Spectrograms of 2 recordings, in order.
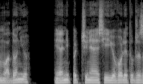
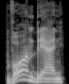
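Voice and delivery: angry shout; 5 semitones higher than usual. Acted. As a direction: drive her out with fury. Old woman drives girl away.

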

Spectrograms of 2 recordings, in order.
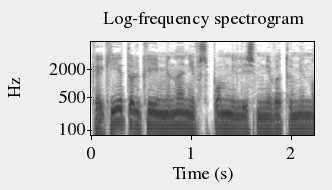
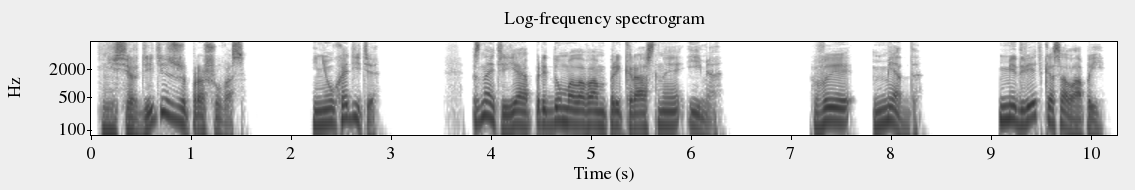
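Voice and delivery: lightly raised coaxing woman's voice; young woman voiced; 5 semitones higher than usual. A narrator's reading. Narrator voicing the woman soothing the grumpy writer, lightly higher. Woman naming him Bear.

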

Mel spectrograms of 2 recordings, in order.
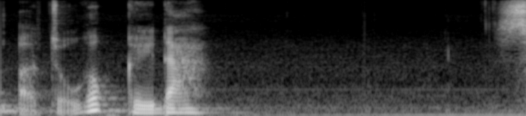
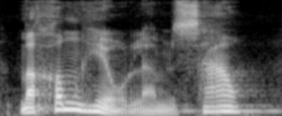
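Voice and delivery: ordinary delivery, nothing marked

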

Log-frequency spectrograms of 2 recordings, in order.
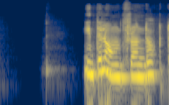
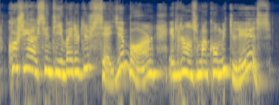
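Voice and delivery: high, loud, hurried cry of alarm; frightened shriek; 8 semitones higher, 5 dB louder, faster than usual. Acted. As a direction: shriek like a startled old lady. Skrek till av förskräckelse. (förskrämt skrik, högt och snabbt)

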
